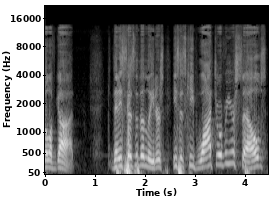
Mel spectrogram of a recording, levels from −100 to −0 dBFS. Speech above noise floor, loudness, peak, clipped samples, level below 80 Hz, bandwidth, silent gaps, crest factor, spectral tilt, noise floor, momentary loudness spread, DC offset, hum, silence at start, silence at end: 42 dB; -23 LUFS; -2 dBFS; under 0.1%; -30 dBFS; 14 kHz; none; 20 dB; -6 dB/octave; -63 dBFS; 9 LU; under 0.1%; none; 0 s; 0.1 s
